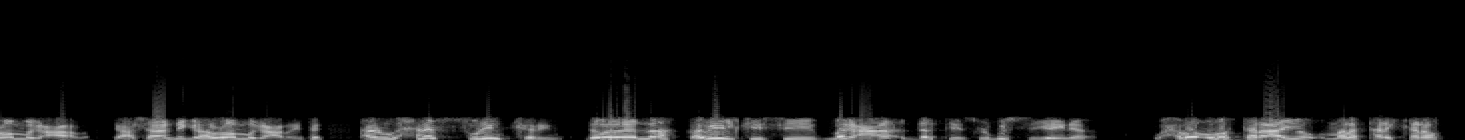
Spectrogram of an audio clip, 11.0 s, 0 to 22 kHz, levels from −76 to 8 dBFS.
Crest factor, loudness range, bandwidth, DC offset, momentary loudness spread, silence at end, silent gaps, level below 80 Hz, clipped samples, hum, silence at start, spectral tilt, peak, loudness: 14 dB; 3 LU; 6.6 kHz; under 0.1%; 12 LU; 0.2 s; none; -46 dBFS; under 0.1%; none; 0 s; -6 dB/octave; -4 dBFS; -18 LUFS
